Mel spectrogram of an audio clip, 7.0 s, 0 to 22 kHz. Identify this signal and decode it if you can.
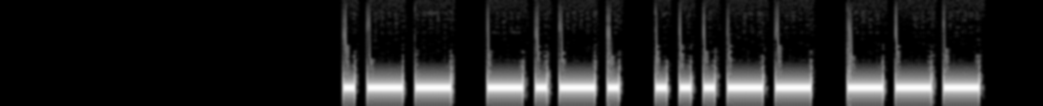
Morse code, heard as a keyed tone, about 15 wpm, 700 Hz. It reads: WC3O
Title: USA Call Signs - 4 Characters - Repeated 2x - 15wpm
